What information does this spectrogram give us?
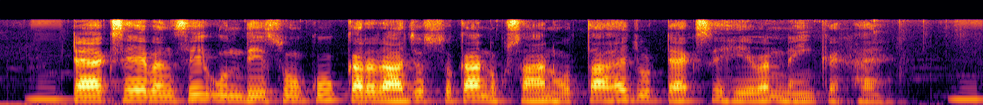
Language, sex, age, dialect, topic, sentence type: Hindi, male, 41-45, Kanauji Braj Bhasha, banking, statement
